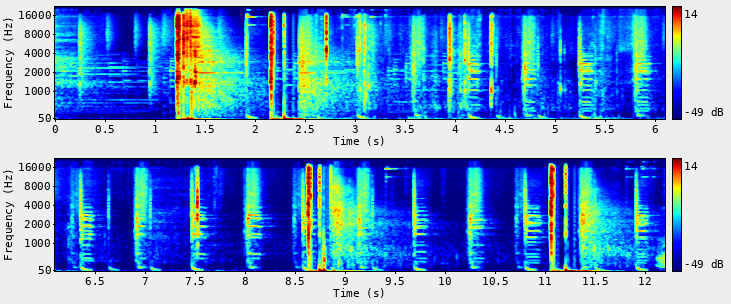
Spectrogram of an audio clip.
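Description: Rifle shots from a shooting run on a sunny outdoor range, a string of sharp, loud reports at an irregular rhythm, some in quick pairs, with short echoing tails between them.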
